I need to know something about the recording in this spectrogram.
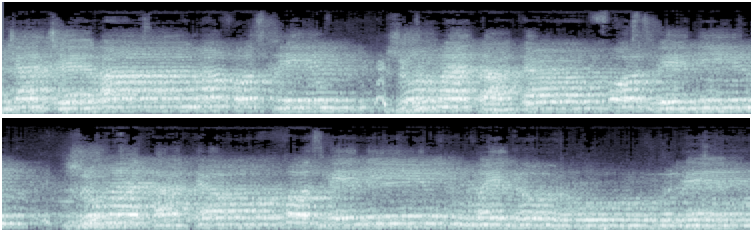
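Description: A large concert-hall audience singing a song together with the performer, unaccompanied and unamplified because the electricity has cut out. The notes are long and held, with short breaks between phrases about four and eight seconds in.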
